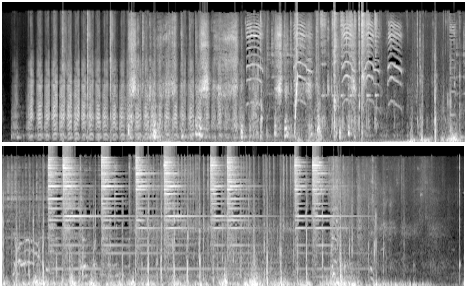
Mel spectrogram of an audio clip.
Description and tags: Soundscape made by pupils at the Ramon Berenguer school, Santa Coloma, Catalunya, Spain; with sounds recorded by pupils at Humpry David, UK; Mobi and Wispelberg, Belgium.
